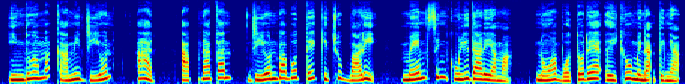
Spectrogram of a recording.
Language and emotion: Santali, fearful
